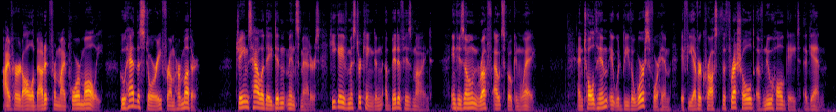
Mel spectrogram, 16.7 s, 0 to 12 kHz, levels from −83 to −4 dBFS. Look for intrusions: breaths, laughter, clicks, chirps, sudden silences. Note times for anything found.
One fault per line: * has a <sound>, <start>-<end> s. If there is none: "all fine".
all fine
